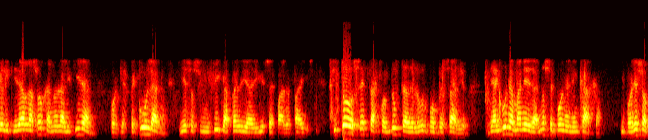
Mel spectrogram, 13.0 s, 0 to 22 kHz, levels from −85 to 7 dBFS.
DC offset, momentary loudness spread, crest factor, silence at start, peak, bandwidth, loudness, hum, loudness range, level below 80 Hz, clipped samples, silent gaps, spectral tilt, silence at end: under 0.1%; 14 LU; 16 dB; 0 s; 0 dBFS; 5.2 kHz; -16 LUFS; none; 2 LU; -64 dBFS; under 0.1%; none; -7 dB/octave; 0 s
